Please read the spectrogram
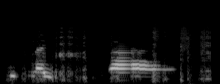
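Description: A man's voice in speech-like fragments, with a drawn-out, slightly falling hesitation vowel about a second in.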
